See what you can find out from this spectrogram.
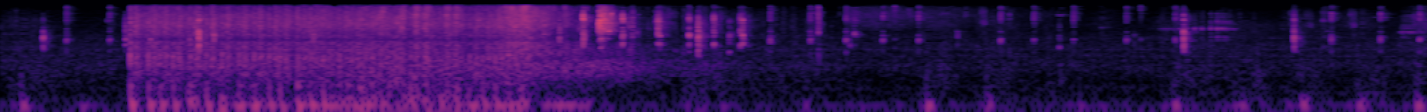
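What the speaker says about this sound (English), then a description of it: "He's shooting you in the face." Dense automatic gunfire from the Black Ops video game, a loud sustained burst for about two seconds, then quieter scattered shots and clicks.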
